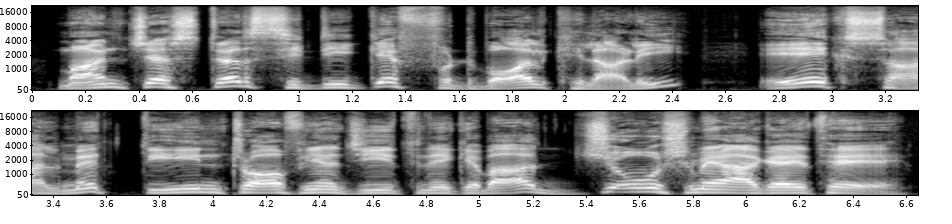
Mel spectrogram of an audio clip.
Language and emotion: Urdu, happy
